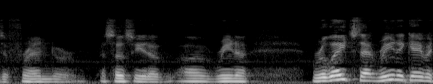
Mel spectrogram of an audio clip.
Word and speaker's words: Riina: Our last mafia leader, Salvatore, I guess it's pronounced Riina, or Riina, double I there.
